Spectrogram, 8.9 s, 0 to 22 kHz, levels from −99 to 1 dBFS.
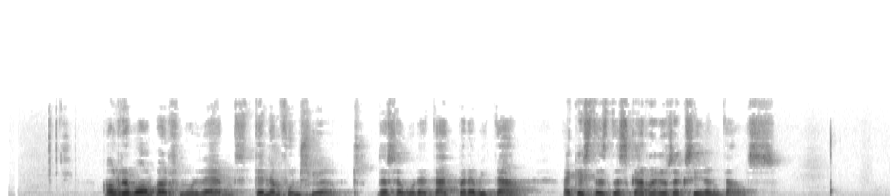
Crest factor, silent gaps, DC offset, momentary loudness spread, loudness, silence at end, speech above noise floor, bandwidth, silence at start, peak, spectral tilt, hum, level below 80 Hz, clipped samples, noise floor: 20 dB; none; under 0.1%; 13 LU; -31 LUFS; 1.2 s; 49 dB; 11 kHz; 1.05 s; -14 dBFS; -6 dB/octave; none; -90 dBFS; under 0.1%; -80 dBFS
